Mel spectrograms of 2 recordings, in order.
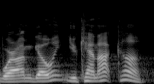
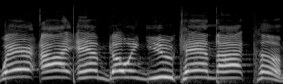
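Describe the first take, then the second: First: The line is said in a plain, simple way. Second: The line is said in a heightened, dramatic way. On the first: The speaker calls it right. "I think he just said it" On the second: The speaker calls it wrong. "he didn't say it like that"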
